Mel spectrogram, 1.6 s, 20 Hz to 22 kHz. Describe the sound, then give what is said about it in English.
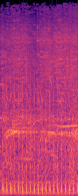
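A rapid, steady burst of automatic gunfire rattles on without pause, loud, coming from a cyberware wholesale building just across the street, each shot blending into a continuous mechanical stutter. “You're maybe 10 minutes into this installation when behind you, just right across the street, you hear a hail of gunfire.”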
